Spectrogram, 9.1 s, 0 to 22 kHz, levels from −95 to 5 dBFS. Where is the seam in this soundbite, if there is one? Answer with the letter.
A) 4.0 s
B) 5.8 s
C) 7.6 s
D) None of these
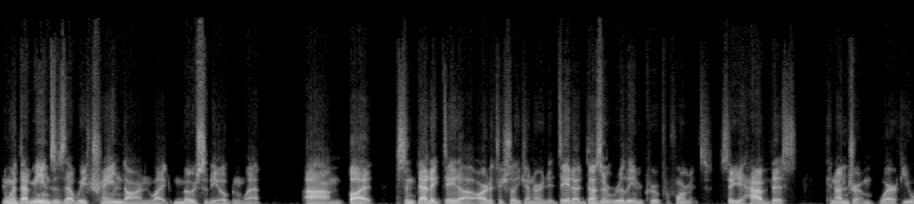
A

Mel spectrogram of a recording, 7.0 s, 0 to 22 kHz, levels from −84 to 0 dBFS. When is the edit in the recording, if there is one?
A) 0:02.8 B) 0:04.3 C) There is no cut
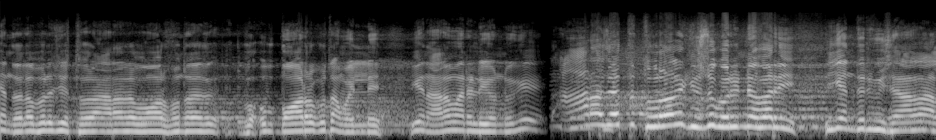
B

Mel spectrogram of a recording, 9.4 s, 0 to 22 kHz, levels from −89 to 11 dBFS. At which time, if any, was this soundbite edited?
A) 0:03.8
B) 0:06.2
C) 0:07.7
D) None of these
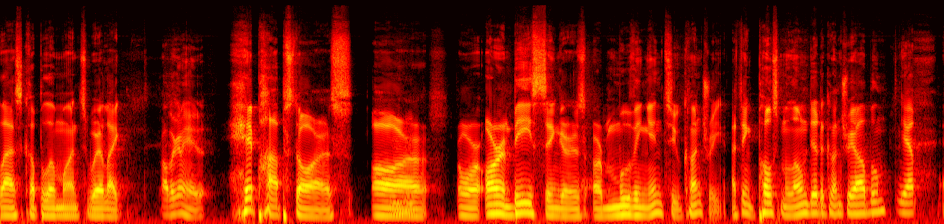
D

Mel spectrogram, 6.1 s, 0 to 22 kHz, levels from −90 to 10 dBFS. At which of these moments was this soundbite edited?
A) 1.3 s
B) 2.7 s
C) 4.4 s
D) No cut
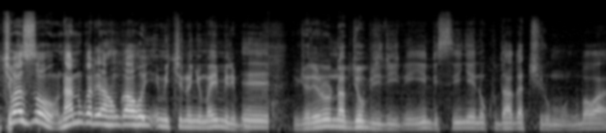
B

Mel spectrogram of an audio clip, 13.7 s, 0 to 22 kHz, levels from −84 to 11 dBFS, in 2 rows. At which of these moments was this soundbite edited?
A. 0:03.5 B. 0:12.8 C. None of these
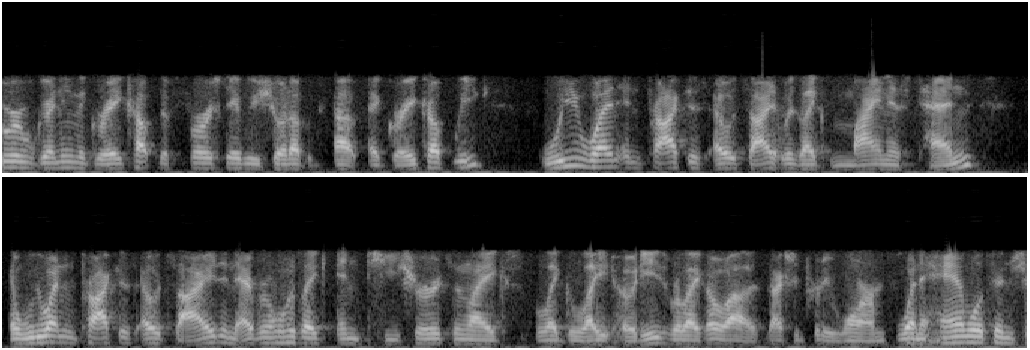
B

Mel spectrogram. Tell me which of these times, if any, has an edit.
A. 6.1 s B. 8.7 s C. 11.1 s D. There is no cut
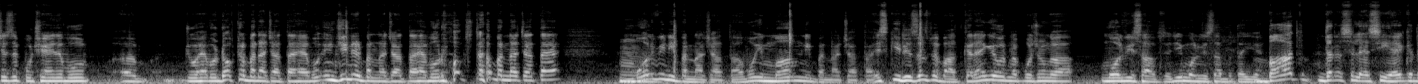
D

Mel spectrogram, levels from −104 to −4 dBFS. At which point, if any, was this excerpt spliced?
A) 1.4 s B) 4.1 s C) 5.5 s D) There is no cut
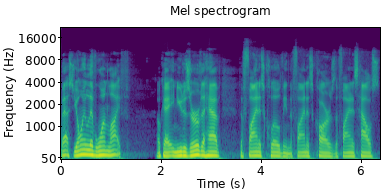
D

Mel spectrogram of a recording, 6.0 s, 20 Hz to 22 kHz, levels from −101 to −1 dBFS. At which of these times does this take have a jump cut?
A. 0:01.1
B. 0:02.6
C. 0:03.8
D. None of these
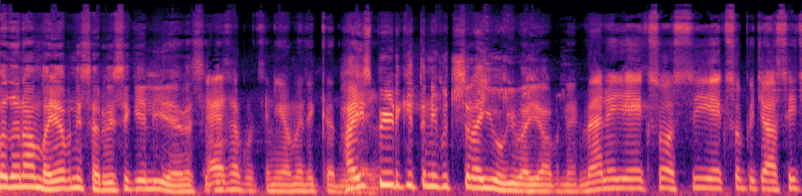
B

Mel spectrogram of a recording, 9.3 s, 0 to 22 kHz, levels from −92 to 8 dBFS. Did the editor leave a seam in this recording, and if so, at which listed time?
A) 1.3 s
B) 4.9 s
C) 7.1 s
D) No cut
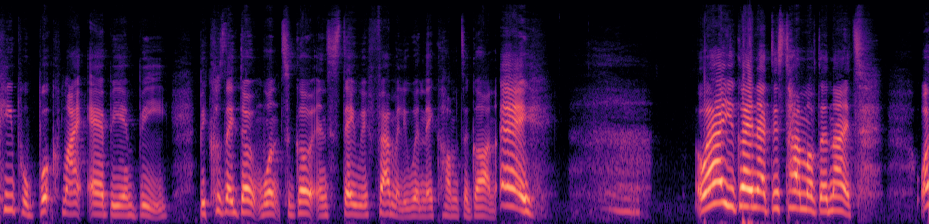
B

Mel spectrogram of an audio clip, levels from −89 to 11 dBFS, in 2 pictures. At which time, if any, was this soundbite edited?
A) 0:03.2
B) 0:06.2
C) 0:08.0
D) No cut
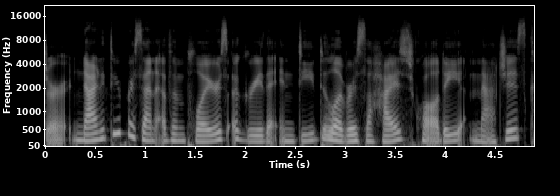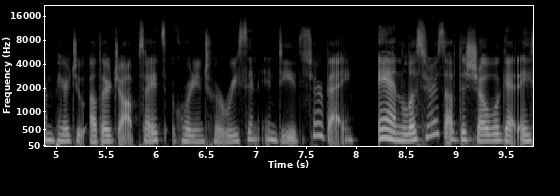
C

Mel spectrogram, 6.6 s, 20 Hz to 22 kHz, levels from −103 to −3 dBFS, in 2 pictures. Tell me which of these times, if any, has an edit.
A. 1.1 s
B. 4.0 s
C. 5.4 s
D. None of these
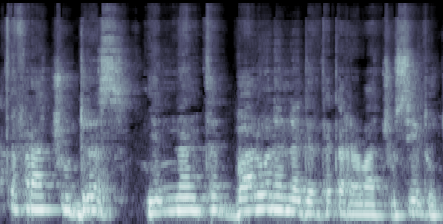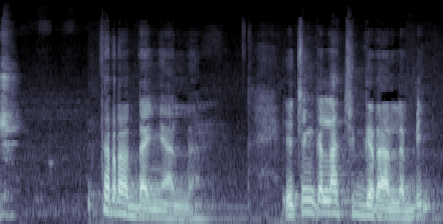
B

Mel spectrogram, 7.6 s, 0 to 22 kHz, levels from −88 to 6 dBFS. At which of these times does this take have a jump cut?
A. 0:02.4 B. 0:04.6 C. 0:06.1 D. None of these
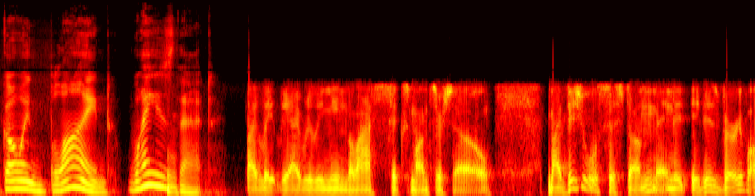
A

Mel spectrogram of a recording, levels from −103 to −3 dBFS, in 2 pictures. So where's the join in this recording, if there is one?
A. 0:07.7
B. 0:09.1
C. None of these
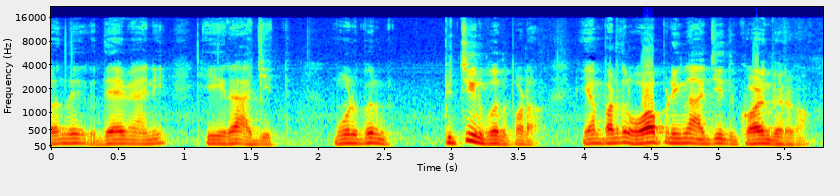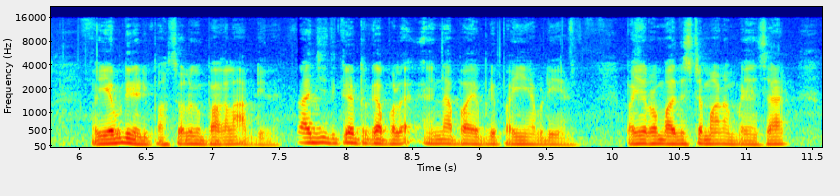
A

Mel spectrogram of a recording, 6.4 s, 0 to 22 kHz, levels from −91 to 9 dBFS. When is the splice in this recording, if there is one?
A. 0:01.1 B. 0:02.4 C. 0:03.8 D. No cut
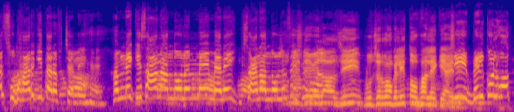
C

